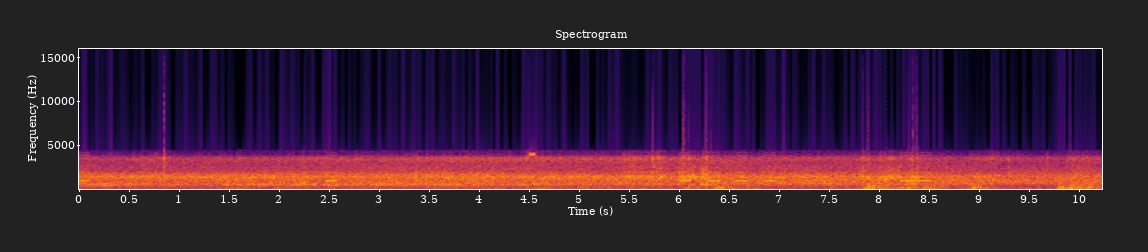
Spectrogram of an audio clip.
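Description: Steady rush of wind on a small onboard camera's microphone, broken by short electronic beeps from the RC plane's gear: single beeps, then a quick run of four, then a longer one, with a few knocks from handling near the end.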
